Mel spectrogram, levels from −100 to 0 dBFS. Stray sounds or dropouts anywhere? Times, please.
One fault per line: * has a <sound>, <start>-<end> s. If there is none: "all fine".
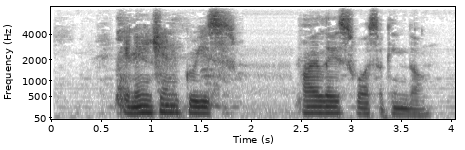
all fine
